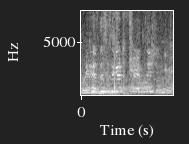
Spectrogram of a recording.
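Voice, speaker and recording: A woman's voice: very high voice, quick pace. A woman hosting a live fan panel with playful, informal banter, speaking to an audience. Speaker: fan convention panel host. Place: echoey room at a fan convention. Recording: echoey, distant mic, crowd noise. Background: audience chatter.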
